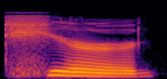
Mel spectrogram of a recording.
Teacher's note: Your tongue has to start in a Y position.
